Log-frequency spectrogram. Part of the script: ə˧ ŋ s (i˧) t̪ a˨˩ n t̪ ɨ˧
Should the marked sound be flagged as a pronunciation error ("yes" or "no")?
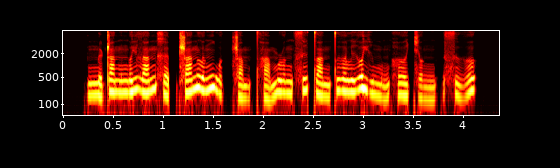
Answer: yes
